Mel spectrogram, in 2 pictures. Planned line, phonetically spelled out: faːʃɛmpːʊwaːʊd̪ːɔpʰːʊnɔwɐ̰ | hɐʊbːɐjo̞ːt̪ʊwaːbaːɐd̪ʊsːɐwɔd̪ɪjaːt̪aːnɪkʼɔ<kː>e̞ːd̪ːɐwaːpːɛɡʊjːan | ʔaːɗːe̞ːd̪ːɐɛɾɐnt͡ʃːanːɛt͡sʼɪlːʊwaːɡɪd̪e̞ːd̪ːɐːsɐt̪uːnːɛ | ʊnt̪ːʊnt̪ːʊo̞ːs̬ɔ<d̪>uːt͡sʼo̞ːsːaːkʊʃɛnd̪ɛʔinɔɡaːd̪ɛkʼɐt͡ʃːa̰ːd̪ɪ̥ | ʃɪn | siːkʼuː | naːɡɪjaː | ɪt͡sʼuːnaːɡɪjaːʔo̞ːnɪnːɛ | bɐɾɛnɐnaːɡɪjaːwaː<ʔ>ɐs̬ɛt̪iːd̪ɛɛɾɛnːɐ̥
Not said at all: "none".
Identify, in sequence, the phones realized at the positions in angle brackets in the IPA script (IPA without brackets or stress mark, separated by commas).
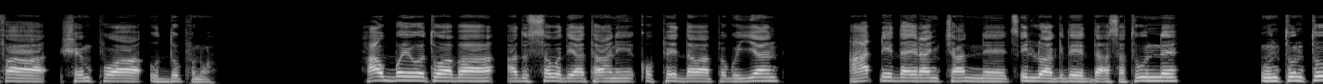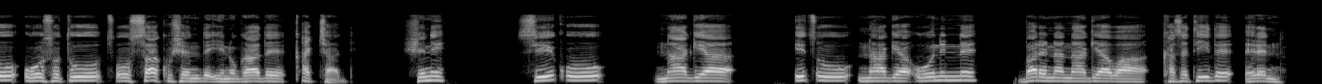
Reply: pː, t̪, k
